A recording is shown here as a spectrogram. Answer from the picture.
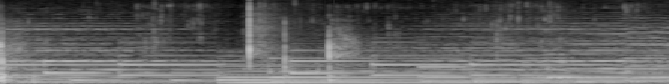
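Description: Background music with held tones, over a few short wet squelching clicks of a wooden spoon stirring cooked fusilli through a sauce in a glass baking dish, at the start and again around two seconds in.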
